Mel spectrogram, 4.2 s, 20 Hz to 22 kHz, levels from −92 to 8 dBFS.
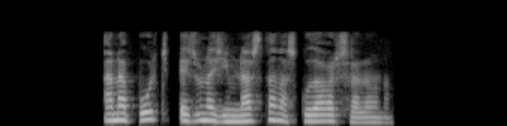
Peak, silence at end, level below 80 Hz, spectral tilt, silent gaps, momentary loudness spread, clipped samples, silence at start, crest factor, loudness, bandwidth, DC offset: -8 dBFS; 0.95 s; -66 dBFS; -5 dB/octave; 1.42-1.48 s; 9 LU; under 0.1%; 0.85 s; 18 dB; -25 LUFS; 8 kHz; under 0.1%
